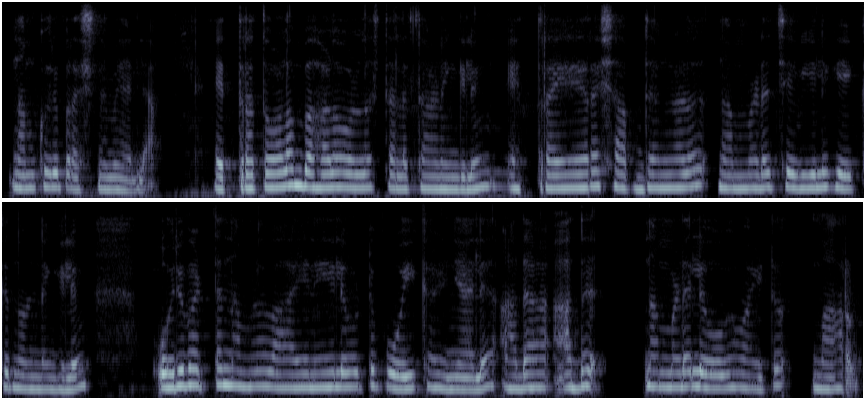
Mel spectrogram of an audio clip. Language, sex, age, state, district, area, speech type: Malayalam, female, 18-30, Kerala, Thiruvananthapuram, urban, spontaneous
